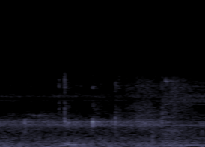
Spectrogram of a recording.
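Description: Quiet room tone: a faint steady electrical hum with a few soft ticks about a second in.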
